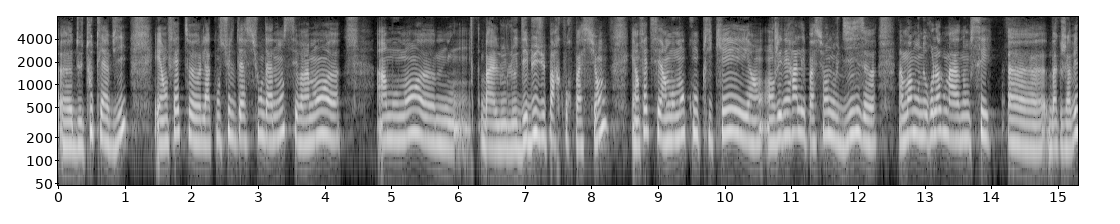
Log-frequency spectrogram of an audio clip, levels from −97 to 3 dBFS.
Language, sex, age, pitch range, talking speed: French, female, 30-49, 180-225 Hz, 190 wpm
